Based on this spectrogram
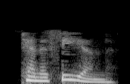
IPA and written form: ,tenɪ'siːən (Tennessean)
